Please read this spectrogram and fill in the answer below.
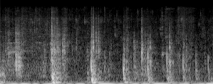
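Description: A handful of knocks and clatters from a plastic backpack sprayer being set down on the ground and handled.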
